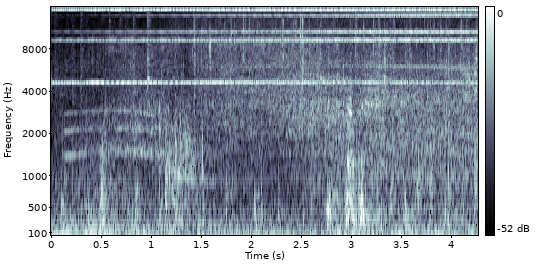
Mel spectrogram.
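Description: Film sound design for an overturned, wrecked car after an explosion: a steady deep rumble with a few faint sliding tones and scattered light knocks.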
